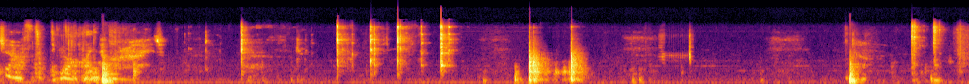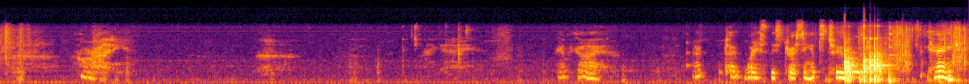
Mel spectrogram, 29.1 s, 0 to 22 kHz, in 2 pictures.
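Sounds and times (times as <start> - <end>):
spatula scraping glass bowl: 27.2 - 29.0.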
